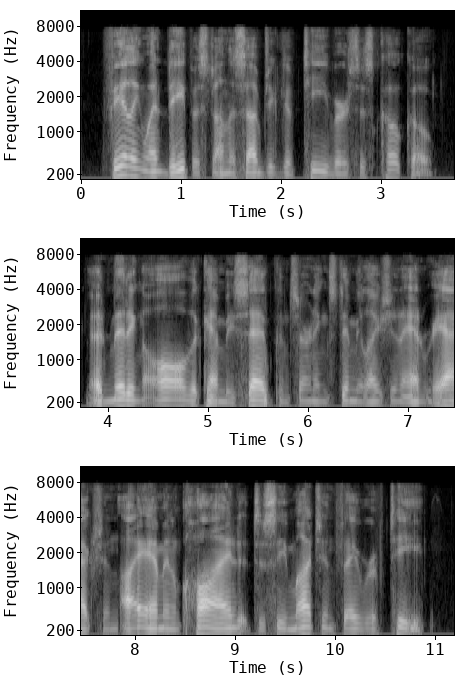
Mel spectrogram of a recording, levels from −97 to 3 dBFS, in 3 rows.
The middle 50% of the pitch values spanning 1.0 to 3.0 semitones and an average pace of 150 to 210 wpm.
Yes: narrow, 2.4 semitones; average, 160 wpm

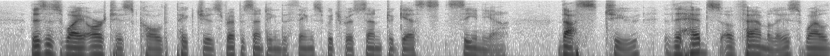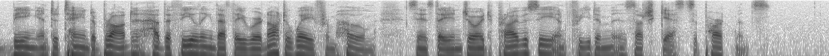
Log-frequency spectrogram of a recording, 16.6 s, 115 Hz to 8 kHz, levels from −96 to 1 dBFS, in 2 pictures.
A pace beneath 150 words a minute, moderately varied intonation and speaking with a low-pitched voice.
No: average, 165 wpm; average, 3.0 semitones; low, 105 Hz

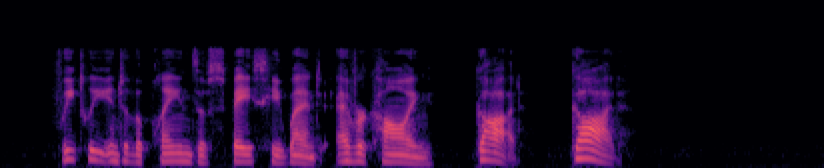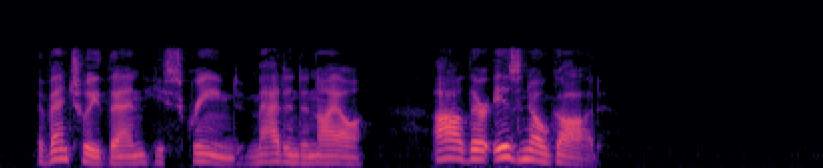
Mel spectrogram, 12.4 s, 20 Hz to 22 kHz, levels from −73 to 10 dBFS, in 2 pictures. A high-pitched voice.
No: low, 135 Hz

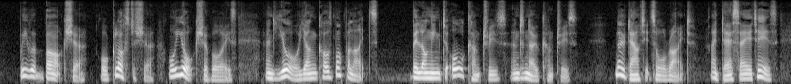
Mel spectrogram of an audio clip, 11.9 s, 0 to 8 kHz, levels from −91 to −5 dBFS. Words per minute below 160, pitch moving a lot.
Yes: average, 145 wpm; wide, 6.7 semitones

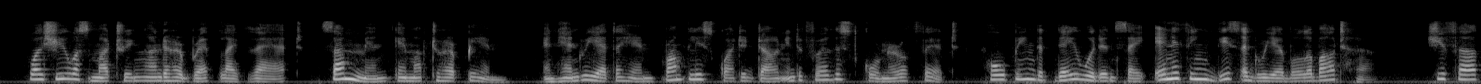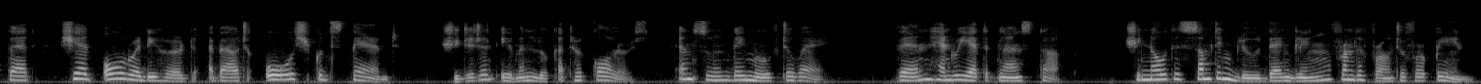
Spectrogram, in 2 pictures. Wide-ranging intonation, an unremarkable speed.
Yes: wide, 6.7 semitones; average, 150 wpm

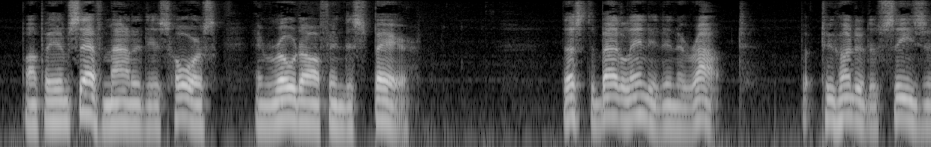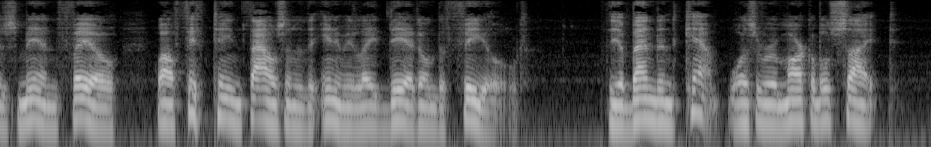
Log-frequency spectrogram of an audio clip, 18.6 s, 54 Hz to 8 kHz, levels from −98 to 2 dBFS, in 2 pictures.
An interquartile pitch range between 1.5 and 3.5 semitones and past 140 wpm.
No: average, 3.2 semitones; slow, 135 wpm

